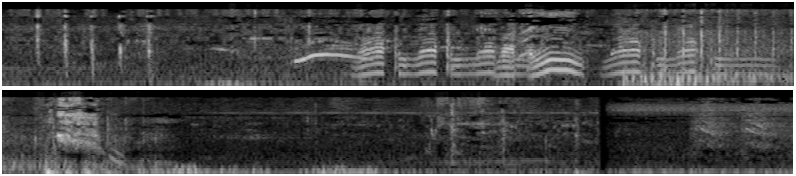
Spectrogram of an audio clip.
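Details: Talking Alexandrine parakeet in natural sound: a burst of arched, whistled, rise-and-fall notes repeated about six times, then a harsh noisy passage and a quieter stretch with faint chatter.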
